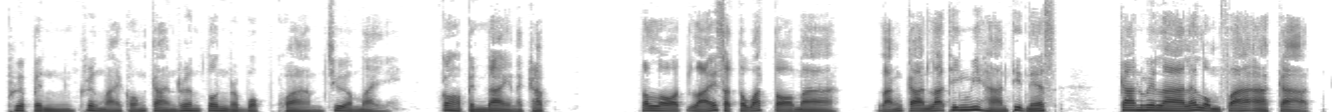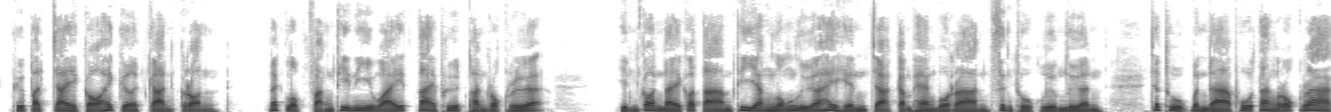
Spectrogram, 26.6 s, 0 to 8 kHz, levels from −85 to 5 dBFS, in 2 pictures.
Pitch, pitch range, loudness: 125 Hz, 110-145 Hz, -19 LUFS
